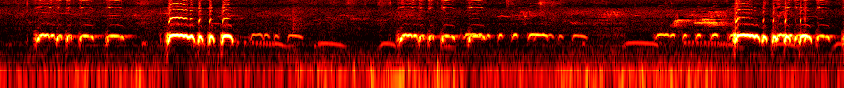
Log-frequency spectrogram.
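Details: Local wild zebra dove song used as a lure: phrases of short, arched cooing notes run together in quick series, some near and loud with a rough edge, others fainter and farther off, repeating several times over low background rumble.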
